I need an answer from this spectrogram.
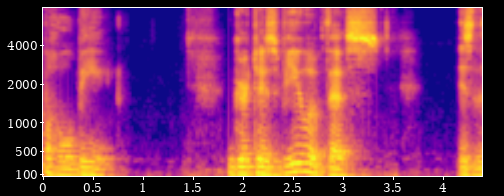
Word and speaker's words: Goethe: Uh Goethe, if you're not sure of the pronunciations.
